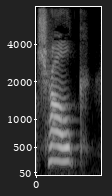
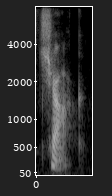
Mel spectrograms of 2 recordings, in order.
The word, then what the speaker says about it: chalk: not talk it's talk it's not chalk it's chalk walk talk chalk so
